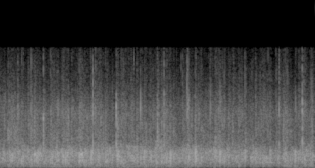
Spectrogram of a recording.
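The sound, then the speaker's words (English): A crowd claps hands unto the Lord steadily, a dense, continuous patter of many overlapping claps at an even loudness for the whole stretch, with no talking over it. “Oh, clap your hands unto the Lord, all ye people.”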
